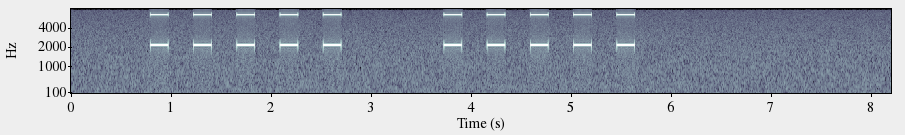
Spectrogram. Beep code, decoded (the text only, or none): 5-5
